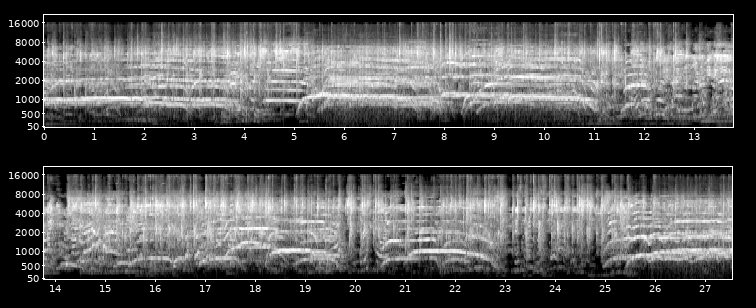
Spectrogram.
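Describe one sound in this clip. A crowd of young women chants loudly and excitedly nearby.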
